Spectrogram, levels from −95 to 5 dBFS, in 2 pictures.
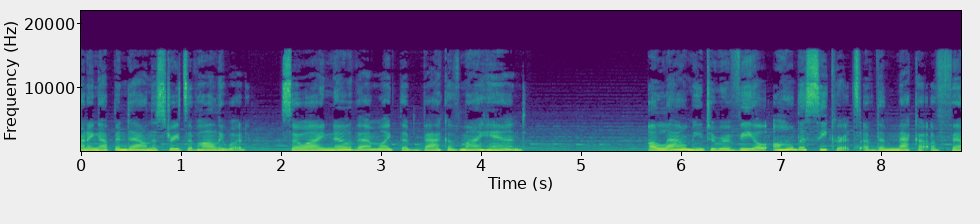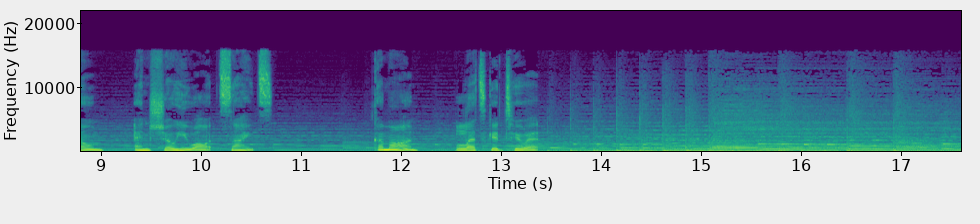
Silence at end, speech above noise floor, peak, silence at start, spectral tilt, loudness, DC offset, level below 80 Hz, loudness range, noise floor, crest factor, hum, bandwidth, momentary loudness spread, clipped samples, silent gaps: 0 s; 24 dB; -2 dBFS; 0 s; -5.5 dB/octave; -16 LUFS; under 0.1%; -32 dBFS; 6 LU; -39 dBFS; 14 dB; none; 16 kHz; 11 LU; under 0.1%; none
